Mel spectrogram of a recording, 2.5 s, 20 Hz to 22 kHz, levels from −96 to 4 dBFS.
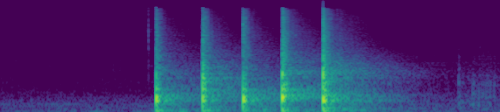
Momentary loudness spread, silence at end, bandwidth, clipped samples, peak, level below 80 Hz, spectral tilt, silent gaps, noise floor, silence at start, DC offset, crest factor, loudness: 7 LU; 0.75 s; 16.5 kHz; under 0.1%; 0 dBFS; -44 dBFS; -4.5 dB/octave; none; -69 dBFS; 0.75 s; under 0.1%; 24 dB; -22 LUFS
